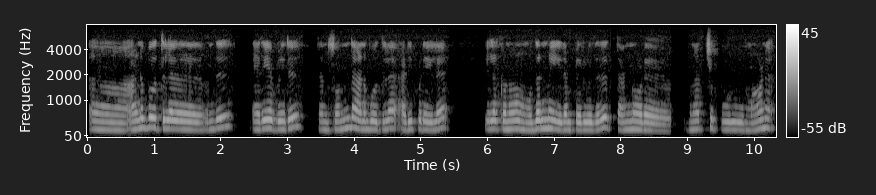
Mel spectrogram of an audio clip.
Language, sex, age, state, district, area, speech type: Tamil, female, 30-45, Tamil Nadu, Namakkal, rural, spontaneous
